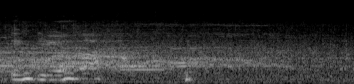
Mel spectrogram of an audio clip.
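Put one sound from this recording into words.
A young woman sings into a microphone, heard through a television speaker.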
